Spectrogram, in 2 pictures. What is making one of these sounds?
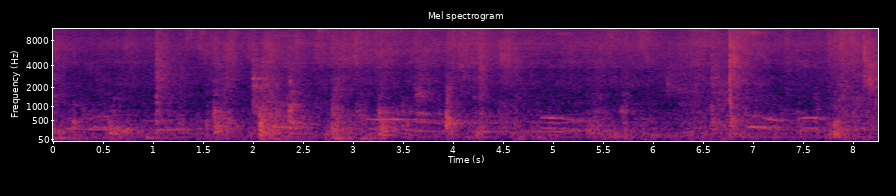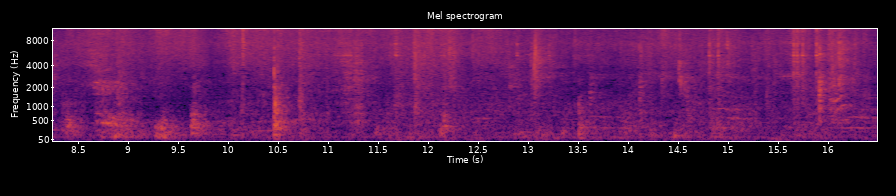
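A man speaks in a low voice in a large echoing hall.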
